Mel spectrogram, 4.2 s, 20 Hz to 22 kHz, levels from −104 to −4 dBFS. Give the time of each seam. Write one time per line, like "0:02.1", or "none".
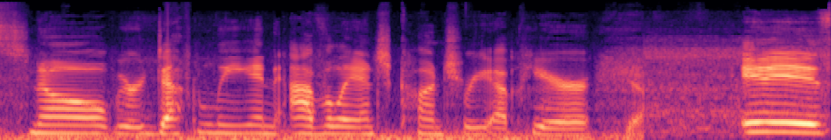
0:03.2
